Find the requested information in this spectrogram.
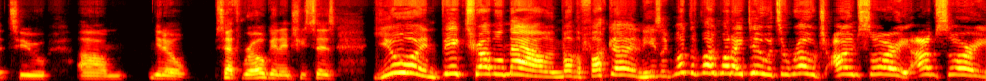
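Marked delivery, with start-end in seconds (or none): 3.7-6.3 hammed-up high-pitched cop warning; imitated policewoman. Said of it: "this woman police officer". 6.7-9.9 high-pitched pleading imitation; hammed-up flustered excuses; mock panicked apology. Acted panicked excuse to cop.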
